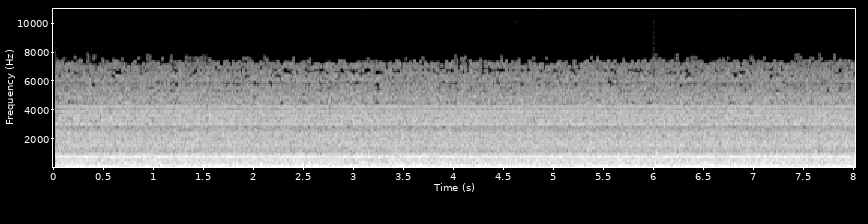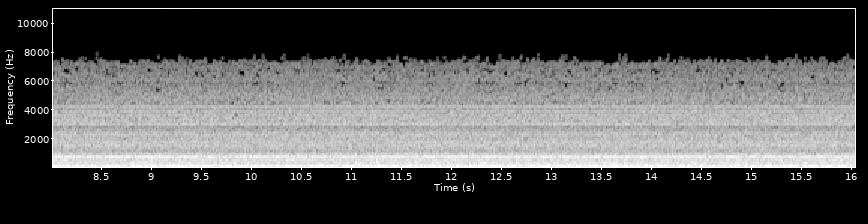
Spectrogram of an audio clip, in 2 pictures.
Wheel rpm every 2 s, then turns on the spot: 0, 0, 0, 0, 0, 0, 0, 0.
none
